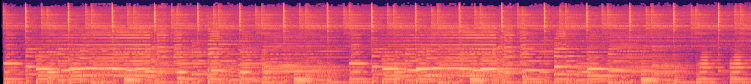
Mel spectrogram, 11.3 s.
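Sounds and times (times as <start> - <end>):
jazz music: 0.0 - 11.2.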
